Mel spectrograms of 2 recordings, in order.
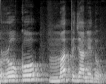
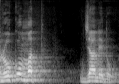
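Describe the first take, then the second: First: There is a pause after the word roko. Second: There is a pause after the word mat. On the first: "अगर मैंने कहा रोको, यहां मैंने ये विराम चिन्ह लगा दिया" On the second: "यदि मैंने ये यहां लगा दिया विराम चिन्ह"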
